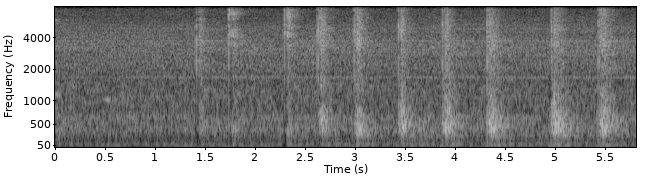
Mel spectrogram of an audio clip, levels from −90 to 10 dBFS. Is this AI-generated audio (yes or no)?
no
